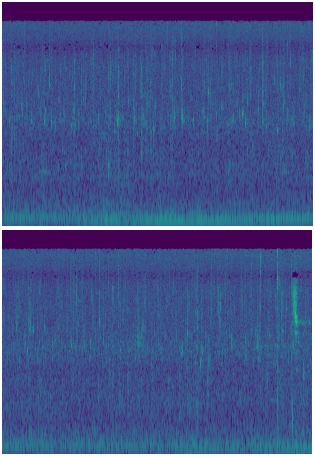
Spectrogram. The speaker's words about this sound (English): It's finally raining. Ah, sweet, sweet rain that we so need.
